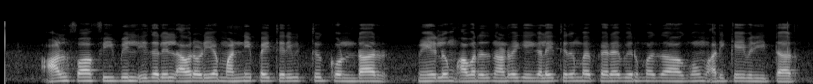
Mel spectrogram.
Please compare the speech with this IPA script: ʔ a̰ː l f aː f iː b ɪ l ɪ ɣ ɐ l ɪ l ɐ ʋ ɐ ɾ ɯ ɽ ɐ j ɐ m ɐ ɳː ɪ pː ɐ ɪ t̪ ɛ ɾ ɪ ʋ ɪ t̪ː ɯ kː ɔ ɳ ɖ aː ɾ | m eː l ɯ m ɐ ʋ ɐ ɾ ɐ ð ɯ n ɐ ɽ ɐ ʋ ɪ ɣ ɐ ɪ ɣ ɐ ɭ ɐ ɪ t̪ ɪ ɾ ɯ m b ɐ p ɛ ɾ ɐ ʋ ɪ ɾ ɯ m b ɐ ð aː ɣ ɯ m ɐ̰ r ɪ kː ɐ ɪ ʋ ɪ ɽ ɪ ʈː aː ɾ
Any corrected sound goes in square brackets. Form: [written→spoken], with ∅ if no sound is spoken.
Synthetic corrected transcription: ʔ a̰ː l f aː f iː b ɪ l ɪ [ɣ→ð] ɐ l ɪ l ɐ ʋ ɐ ɾ ɯ ɽ ɐ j ɐ m ɐ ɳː ɪ pː ɐ ɪ t̪ ɛ ɾ ɪ ʋ ɪ t̪ː ɯ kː ɔ ɳ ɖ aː ɾ | m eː l ɯ m ɐ ʋ ɐ ɾ ɐ ð ɯ n ɐ ɽ ɐ ʋ ɪ ɣ ɐ ɪ ɣ ɐ ɭ ɐ ɪ t̪ ɪ ɾ ɯ m b ɐ p ɛ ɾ ɐ ʋ ɪ ɾ ɯ m b ɐ ð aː ɣ ɯ m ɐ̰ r ɪ kː ɐ ɪ ʋ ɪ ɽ ɪ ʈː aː ɾ

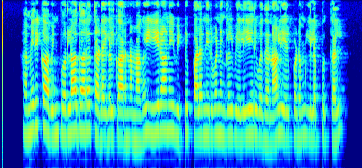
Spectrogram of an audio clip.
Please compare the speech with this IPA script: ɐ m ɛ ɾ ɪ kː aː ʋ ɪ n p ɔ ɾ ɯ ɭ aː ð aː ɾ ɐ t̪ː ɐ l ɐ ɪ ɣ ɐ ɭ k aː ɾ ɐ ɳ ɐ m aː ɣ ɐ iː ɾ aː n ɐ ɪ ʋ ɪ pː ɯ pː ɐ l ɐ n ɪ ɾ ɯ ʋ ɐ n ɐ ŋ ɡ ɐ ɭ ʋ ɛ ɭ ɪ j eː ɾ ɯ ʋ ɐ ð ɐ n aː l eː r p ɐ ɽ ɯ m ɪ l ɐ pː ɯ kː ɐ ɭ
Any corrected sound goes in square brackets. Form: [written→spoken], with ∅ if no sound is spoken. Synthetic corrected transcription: ɐ m ɛ ɾ ɪ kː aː ʋ ɪ n p ɔ ɾ ɯ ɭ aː ð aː ɾ ɐ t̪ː ɐ [l→ɽ] ɐ ɪ ɣ ɐ ɭ k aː ɾ ɐ ɳ ɐ m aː ɣ ɐ iː ɾ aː n ɐ ɪ ʋ ɪ [pː→ʈː] ɯ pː ɐ l ɐ n ɪ ɾ ɯ ʋ ɐ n ɐ ŋ ɡ ɐ ɭ ʋ ɛ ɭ ɪ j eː ɾ ɯ ʋ ɐ ð ɐ n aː l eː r p ɐ ɽ ɯ m ɪ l ɐ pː ɯ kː ɐ ɭ

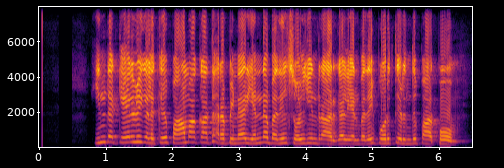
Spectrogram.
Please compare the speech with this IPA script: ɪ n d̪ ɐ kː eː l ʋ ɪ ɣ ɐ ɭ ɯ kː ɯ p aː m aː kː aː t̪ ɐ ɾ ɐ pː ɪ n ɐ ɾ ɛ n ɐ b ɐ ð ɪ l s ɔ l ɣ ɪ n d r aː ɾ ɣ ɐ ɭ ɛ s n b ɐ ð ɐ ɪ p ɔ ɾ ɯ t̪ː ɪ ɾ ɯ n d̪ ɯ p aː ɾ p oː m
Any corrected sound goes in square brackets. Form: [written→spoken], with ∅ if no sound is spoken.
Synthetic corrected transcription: ɪ n d̪ ɐ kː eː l ʋ ɪ ɣ ɐ ɭ ɯ kː ɯ p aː m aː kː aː t̪ ɐ ɾ ɐ pː ɪ n ɐ ɾ ɛ [n→nː] ɐ b ɐ ð ɪ l s ɔ l ɣ ɪ n d r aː ɾ ɣ ɐ ɭ ɛ [s→∅] n b ɐ ð ɐ ɪ p ɔ ɾ ɯ t̪ː ɪ ɾ ɯ n d̪ ɯ p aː ɾ p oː m

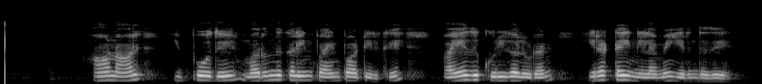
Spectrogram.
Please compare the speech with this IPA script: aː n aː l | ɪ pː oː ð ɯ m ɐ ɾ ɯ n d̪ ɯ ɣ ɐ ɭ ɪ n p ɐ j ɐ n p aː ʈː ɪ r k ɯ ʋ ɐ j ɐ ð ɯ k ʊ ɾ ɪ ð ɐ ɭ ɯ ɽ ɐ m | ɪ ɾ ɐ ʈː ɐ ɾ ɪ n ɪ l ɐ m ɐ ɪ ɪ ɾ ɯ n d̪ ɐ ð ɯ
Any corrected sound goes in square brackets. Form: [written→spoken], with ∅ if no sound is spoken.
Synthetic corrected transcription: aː n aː l | ɪ pː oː ð ɯ m ɐ ɾ ɯ n d̪ ɯ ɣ ɐ ɭ ɪ n p ɐ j ɐ n p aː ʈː ɪ r k ɯ ʋ ɐ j ɐ ð ɯ k ʊ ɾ ɪ [ð→ɣ] ɐ ɭ ɯ ɽ ɐ [m→n] | ɪ ɾ ɐ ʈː ɐ [ɾ→∅] ɪ n ɪ l ɐ m ɐ ɪ ɪ ɾ ɯ n d̪ ɐ ð ɯ

